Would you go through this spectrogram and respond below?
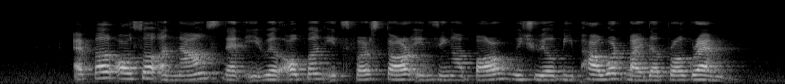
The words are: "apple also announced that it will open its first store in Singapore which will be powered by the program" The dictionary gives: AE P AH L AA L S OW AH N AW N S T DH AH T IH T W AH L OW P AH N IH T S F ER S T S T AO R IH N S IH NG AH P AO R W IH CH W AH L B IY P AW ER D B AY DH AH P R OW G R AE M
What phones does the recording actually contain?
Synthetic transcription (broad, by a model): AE P AH L AA L S OW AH N AW N S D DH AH T IH T W AH L OW P AH N IH T S F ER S S T AO R IH N S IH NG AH P AO R W IH CH W AH L B IY P AW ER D B AY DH AH P R OW G R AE M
